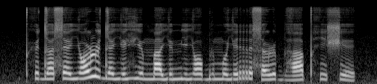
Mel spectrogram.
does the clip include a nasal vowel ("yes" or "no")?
no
